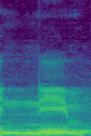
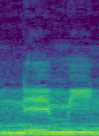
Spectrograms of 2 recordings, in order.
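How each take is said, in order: First: The word ends on the m sound. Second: An extra vowel sound follows the m. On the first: The speaker calls it right. "बल्कि नेम पढ़ेंगे" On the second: The speaker calls it wrong. "नेम ई नहीं पढ़ेंगे"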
